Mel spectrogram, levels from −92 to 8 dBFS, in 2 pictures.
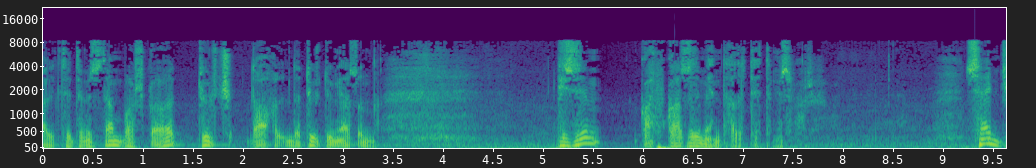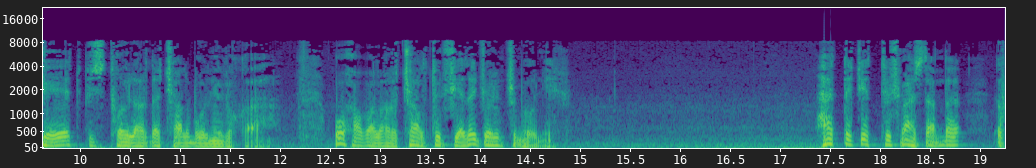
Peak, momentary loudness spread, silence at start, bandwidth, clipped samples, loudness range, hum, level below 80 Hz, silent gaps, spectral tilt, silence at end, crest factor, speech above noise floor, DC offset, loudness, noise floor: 0 dBFS; 21 LU; 0 s; 8.8 kHz; under 0.1%; 5 LU; none; -28 dBFS; none; -5.5 dB/octave; 0 s; 16 dB; 22 dB; under 0.1%; -15 LUFS; -36 dBFS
